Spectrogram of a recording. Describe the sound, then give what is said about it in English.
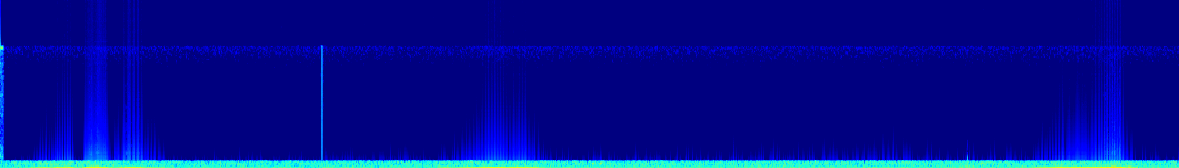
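Blue or fin whale song: three deep, rumbling moans recur at a slow, steady rhythm of roughly five seconds, each fairly loud above a constant hiss of underwater noise. “When you hear this voice, the thing that immediately impresses you about the blue whale song and the fin whale song is the rhythm, it's the pattern, it's the timing that means everything.”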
